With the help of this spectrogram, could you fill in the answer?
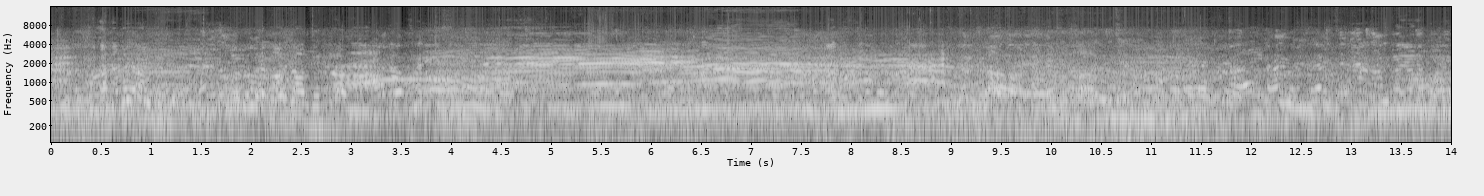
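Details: Lowing of Sahiwal bull calves at a Chattogram livestock market, Bangladesh, 26 September 2024, with long harmonic moos rising and falling across the recording beneath constant human voices and market bustle.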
